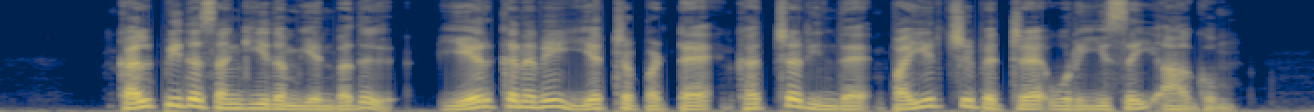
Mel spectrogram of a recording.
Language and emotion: Tamil, neutral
